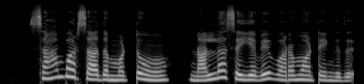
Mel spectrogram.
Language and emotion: Tamil, sad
